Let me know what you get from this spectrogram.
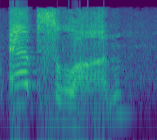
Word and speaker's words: Epsilon: Now, this Epsilon is pronounced as the E in Met, all right?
